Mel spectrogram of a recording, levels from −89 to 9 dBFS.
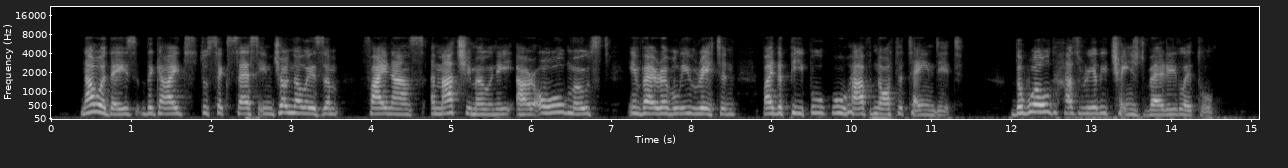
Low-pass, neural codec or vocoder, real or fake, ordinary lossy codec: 7.2 kHz; none; real; Opus, 16 kbps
